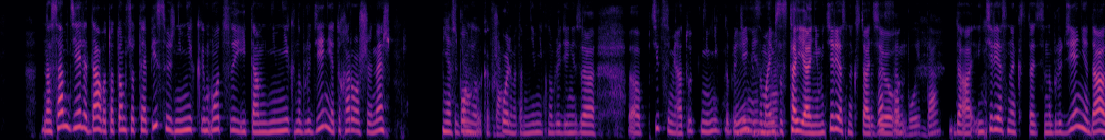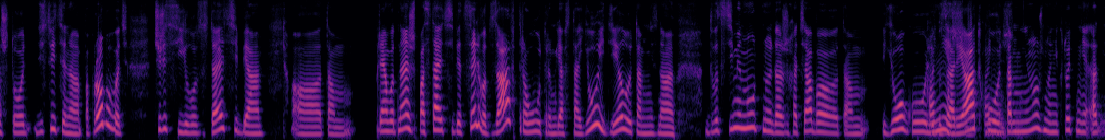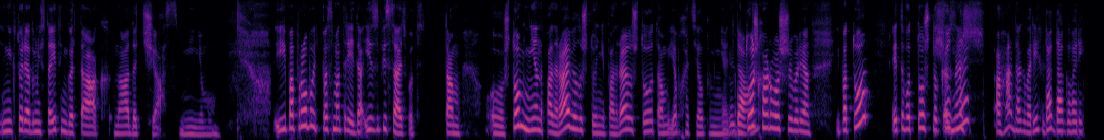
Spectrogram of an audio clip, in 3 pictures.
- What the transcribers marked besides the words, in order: other background noise; put-on voice: "Так, надо час минимум"; tapping
- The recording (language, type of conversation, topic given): Russian, advice, Как найти время для спорта при загруженном рабочем графике?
